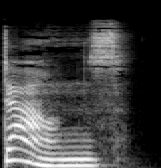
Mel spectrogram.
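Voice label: "downs", British English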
